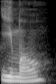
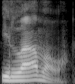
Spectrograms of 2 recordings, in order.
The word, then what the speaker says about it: Ilamo: Not emo, not imu, not emu, but Ilamo.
